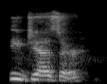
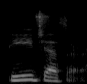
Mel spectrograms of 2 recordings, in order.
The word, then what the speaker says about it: DiGesare: of your last name the jazzer djezzer like digiorno the pizza which is yummy it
